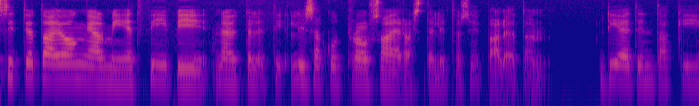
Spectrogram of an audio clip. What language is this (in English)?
Finnish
